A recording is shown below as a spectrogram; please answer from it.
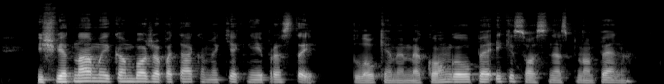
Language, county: Lithuanian, Vilnius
